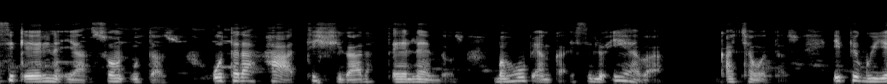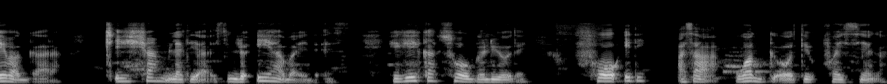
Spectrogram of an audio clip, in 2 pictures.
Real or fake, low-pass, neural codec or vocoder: real; 7.2 kHz; none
